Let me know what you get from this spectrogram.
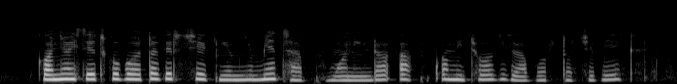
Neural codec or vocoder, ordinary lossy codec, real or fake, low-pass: none; none; real; 5.4 kHz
